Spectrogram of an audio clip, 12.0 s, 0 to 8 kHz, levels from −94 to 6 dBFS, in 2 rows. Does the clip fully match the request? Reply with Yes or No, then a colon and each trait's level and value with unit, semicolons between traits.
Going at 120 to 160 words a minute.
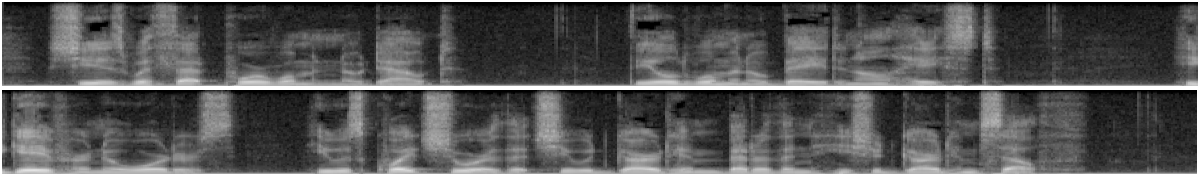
No: average, 175 wpm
